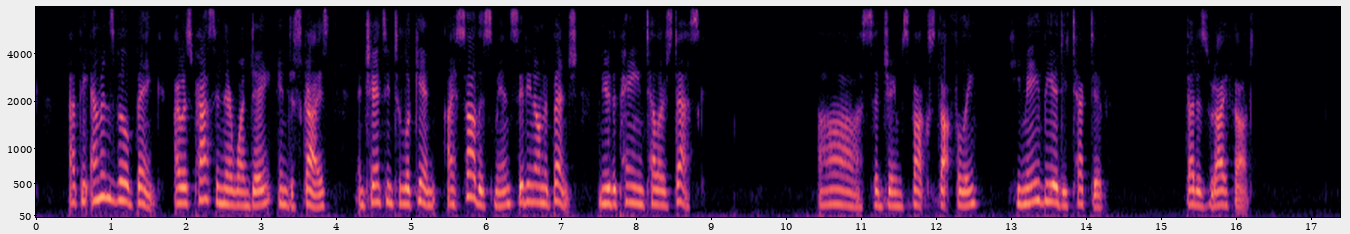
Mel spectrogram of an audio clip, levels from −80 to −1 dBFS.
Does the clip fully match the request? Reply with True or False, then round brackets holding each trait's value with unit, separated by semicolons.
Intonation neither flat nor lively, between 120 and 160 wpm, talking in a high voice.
True (3.1 semitones; 155 wpm; 210 Hz)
